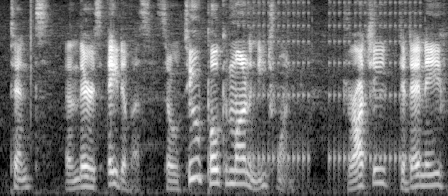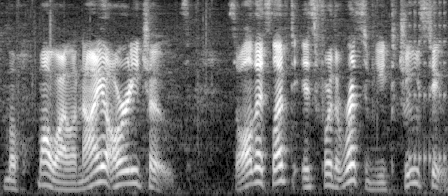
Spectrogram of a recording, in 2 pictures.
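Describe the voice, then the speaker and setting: A player reading video game dialogue aloud with casual, expressive delivery. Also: mid-range voice, slight background noise.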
